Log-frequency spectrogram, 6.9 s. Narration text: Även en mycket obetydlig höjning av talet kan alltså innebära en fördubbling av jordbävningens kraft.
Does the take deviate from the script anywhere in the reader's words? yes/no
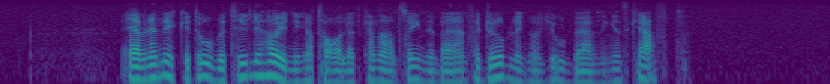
no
